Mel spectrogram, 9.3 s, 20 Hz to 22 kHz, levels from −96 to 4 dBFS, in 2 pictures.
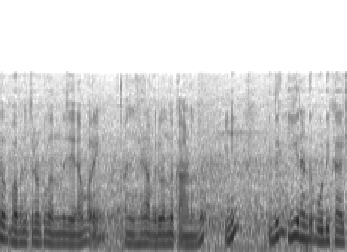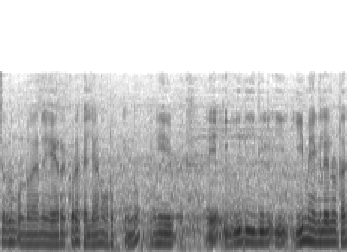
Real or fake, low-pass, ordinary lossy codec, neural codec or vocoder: fake; none; none; codec, 16 kHz, 8 kbps, FreqCodec, larger model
